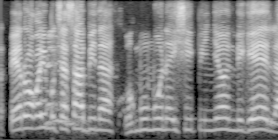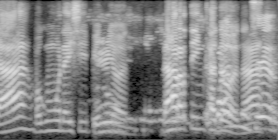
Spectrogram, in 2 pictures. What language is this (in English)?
Filipino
